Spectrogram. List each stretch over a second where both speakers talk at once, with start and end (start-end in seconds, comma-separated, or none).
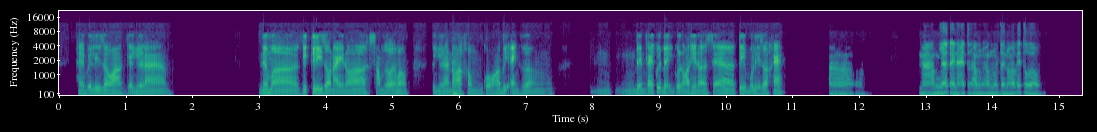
none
